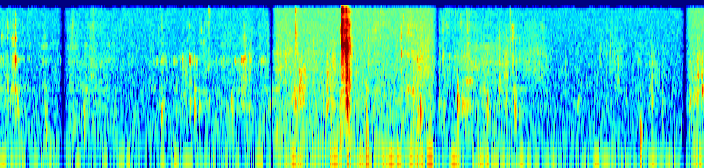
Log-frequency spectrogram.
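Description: Faint chewing of a mouthful of peri peri chicken: soft wet mouth clicks, with one sharper click about two and a half seconds in.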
